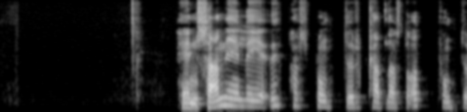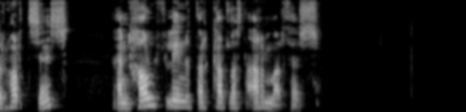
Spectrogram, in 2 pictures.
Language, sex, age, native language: Icelandic, male, 40-49, Icelandic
